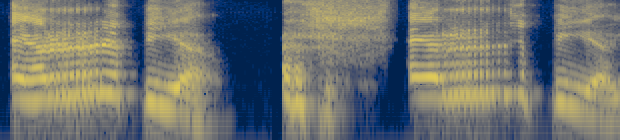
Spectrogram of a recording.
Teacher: The R is always rolled.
